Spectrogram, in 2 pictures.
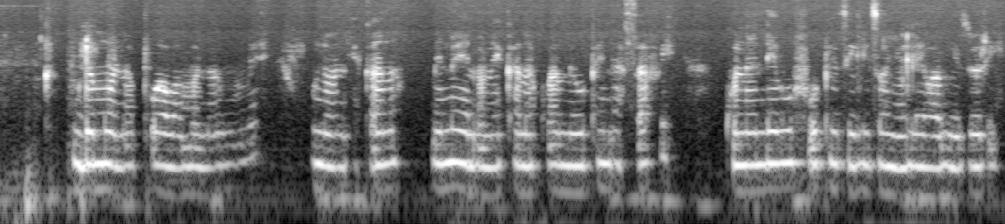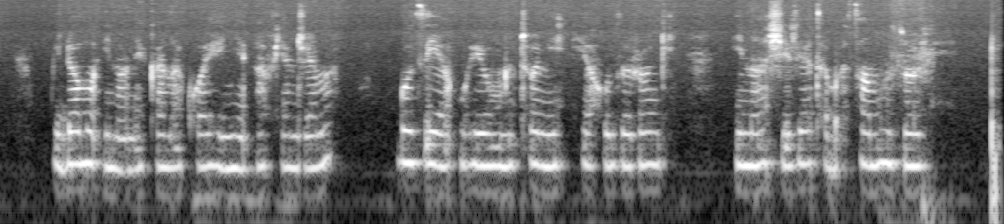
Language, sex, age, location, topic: Swahili, female, 18-24, Nairobi, health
